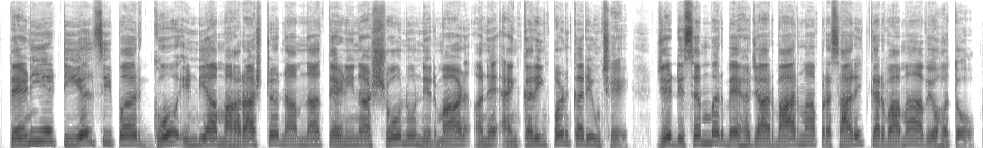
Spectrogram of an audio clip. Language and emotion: Gujarati, neutral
